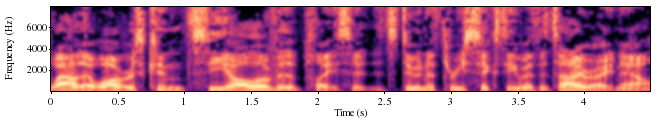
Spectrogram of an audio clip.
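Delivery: ordinary talk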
